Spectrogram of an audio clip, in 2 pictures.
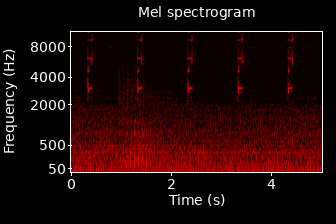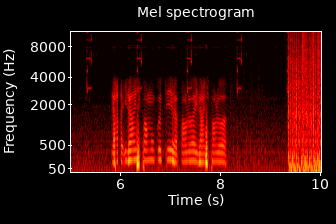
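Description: A bomb timer beeps sharply once a second.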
